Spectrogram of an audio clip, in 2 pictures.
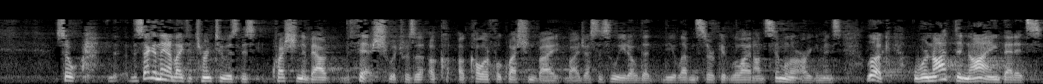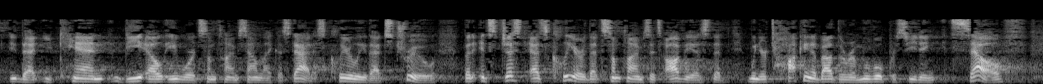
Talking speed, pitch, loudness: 205 wpm, 125 Hz, -19 LUFS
